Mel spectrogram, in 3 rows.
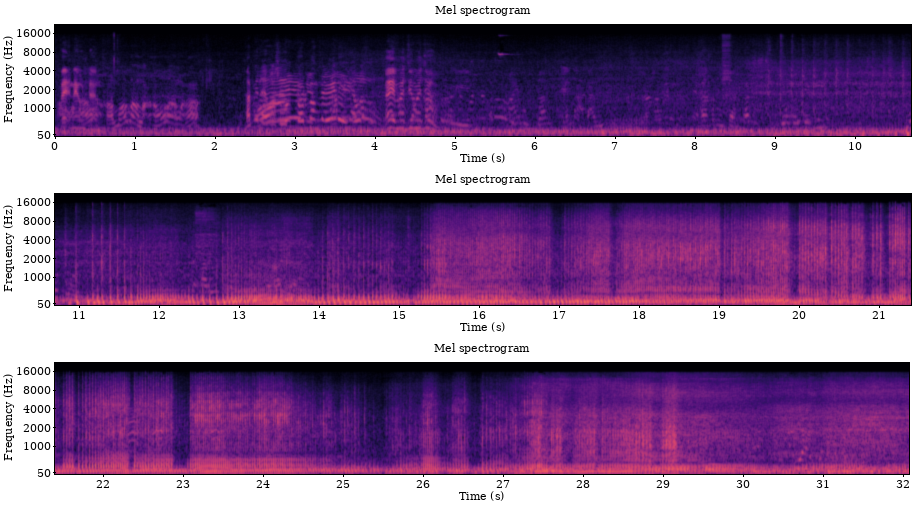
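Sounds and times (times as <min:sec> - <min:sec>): motorcycle engine revving: 0:08.1 - 0:32.0.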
